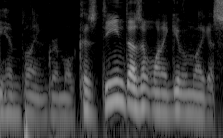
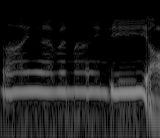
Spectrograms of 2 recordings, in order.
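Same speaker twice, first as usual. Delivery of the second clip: cartoon catchphrase impression; 14 semitones higher, 3 dB quieter than usual. Co-host butting in on a casting idea, high cartoon catchphrase. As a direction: stretch it out high and silly.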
